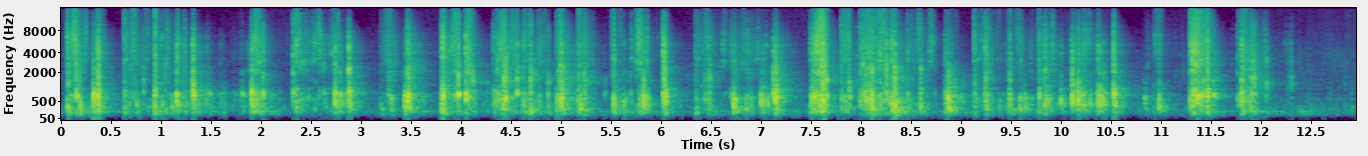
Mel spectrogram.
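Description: Plastic sport-stacking cups clattering in a fast, dense string of clacks as they are stacked up and brought down again in quick succession during a timed run of about twelve seconds. The clatter stops about a second before the end.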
